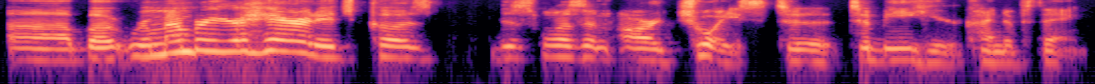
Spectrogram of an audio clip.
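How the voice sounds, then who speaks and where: A middle-aged Cuban-born woman, appearing as a podcast guest, reflects aloud in a conversational interview, often restarting sentences and using fillers. Her medium-pitched voice is animated and a bit bright at a normal speed, captured dry and dull in lo-fi quality with no room sound.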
